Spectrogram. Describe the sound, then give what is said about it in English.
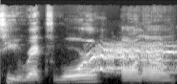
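A person imitates a T-Rex dinosaur roar: a brief strained cry, then a loud, drawn-out screeching vocal roar that rises in pitch, alone. “So the noise that is a dinosaur roar are the T-Rex, mainly the T-Rex.”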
